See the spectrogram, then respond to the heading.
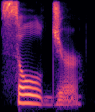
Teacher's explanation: This doesn't look like it has a J in it at all, but we don't have to pronounce the D. Make a J. Soldier.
